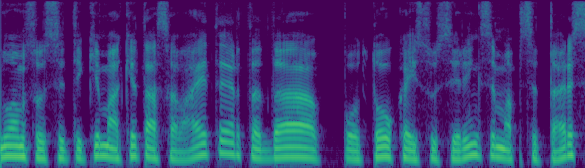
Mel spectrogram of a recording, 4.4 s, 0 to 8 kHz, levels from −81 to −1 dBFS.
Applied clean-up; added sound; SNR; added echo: none; none; none; none.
